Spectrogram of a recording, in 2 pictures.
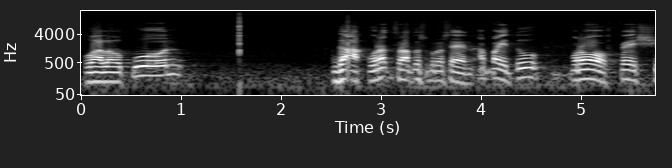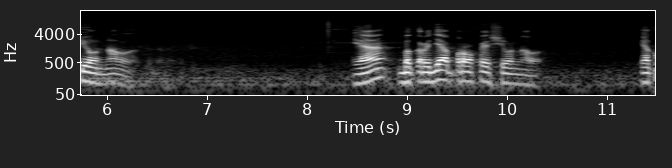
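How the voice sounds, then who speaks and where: A middle-aged man teaching a mosque study circle, who recites Arabic hadith and then explains them in relaxed, joking everyday speech. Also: medium pitch. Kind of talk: casual Islamic lecture.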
